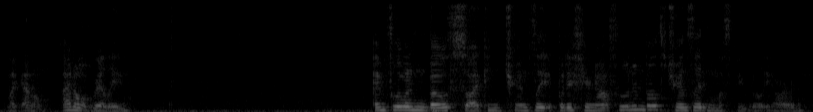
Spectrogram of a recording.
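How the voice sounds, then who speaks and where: A young woman, a native Chinese speaker, talks at an ordinary middle pitch as she works through her study notes on a livestream. She mutters, second-guesses and corrects herself as she goes. A faint background hiss sits under her desk microphone. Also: darkish tone. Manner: mutters to herself while checking answers, self-correcting.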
